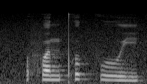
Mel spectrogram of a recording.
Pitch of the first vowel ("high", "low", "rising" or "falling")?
low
